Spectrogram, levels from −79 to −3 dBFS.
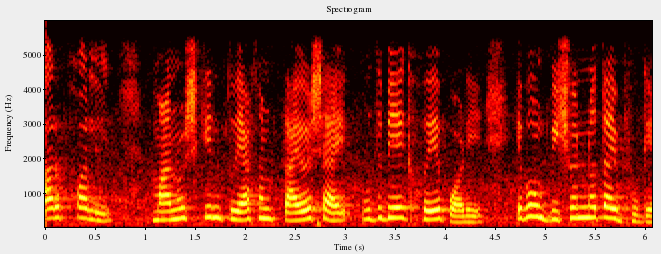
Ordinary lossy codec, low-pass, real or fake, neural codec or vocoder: none; 5.4 kHz; real; none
